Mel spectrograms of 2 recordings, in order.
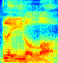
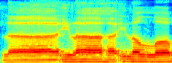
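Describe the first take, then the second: First: The middle syllables are dropped and the phrase is clipped. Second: Every syllable of the phrase is said in full. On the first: The phrase is being toyed with. The speaker calls it wrong. "Tapi jangan dimainin. ... Nah ini yang masalah" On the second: The phrase is recited properly. The speaker calls it right.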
